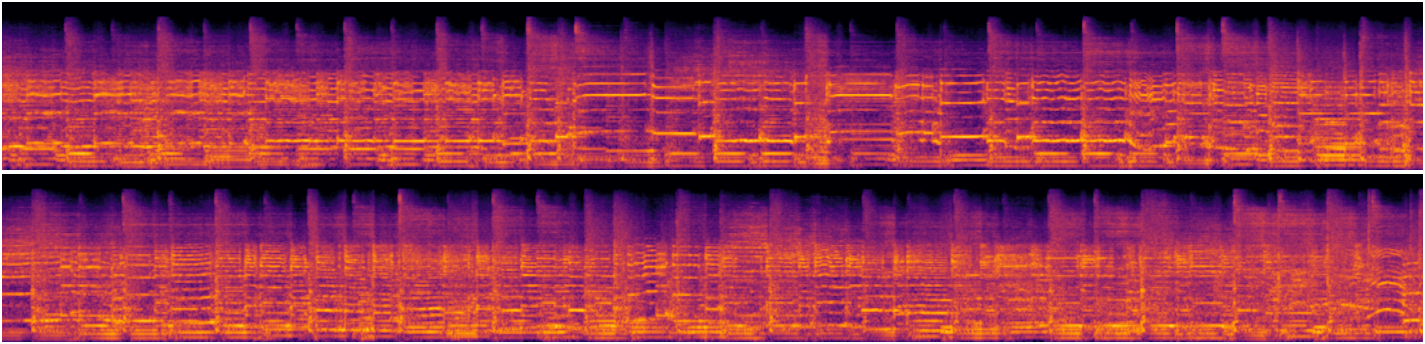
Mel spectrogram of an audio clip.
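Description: Live electric blues-rock band playing an instrumental stretch: a lead electric guitar with bent, wavering notes over bass guitar and a drum kit.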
